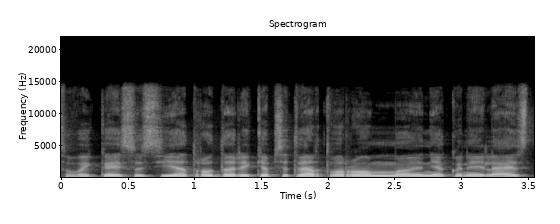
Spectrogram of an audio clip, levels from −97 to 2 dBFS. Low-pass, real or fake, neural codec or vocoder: 14.4 kHz; real; none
